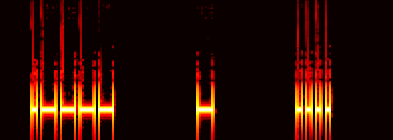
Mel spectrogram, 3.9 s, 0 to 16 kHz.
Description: Morse code, heard as a keyed tone, about 25 wpm, spaced as for 9 wpm, 700 Hz. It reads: 1TH
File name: course / 25:10wpm / 093 Lesson 16e - Letter c - Three Characters 25wpm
